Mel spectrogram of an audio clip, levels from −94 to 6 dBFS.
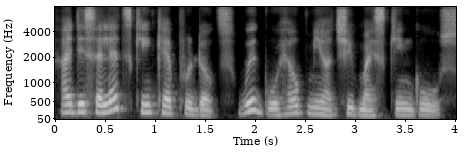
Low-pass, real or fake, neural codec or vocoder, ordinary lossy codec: none; fake; codec, 16 kHz, about 1 kbps, DyCAST, with the encoder's durations; none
